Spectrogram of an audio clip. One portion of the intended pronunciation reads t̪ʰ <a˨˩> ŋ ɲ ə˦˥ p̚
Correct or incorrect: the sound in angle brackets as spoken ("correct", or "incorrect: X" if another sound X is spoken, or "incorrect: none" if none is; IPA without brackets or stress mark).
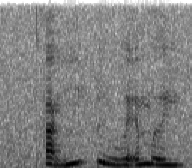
incorrect: a̰˧˨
